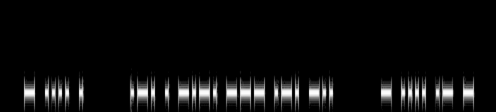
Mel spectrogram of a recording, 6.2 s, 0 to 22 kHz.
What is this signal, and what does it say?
Morse code, heard as a keyed tone, about 27 wpm, 700 Hz. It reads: THE RECORD THAT
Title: 2x Word-Spacing - Sentences from Top 500 Words - 28wpm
